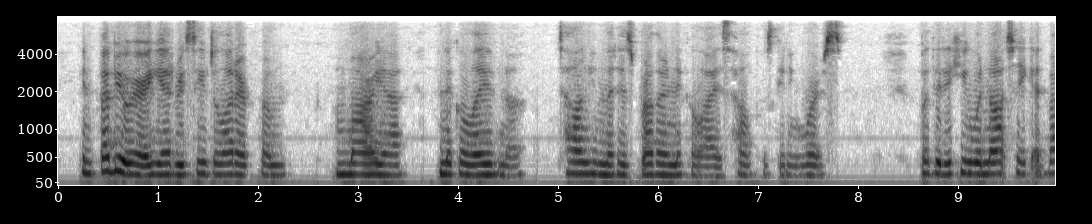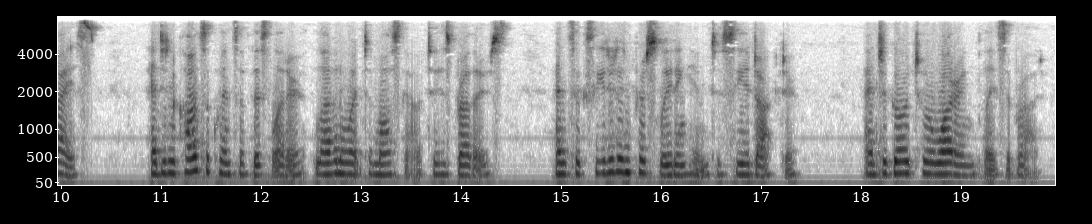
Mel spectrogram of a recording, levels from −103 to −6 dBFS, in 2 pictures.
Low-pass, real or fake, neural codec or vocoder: 7.2 kHz; real; none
